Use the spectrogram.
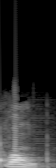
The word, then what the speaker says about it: won't: அப்போ இதை நம்ம நெகட்டிவ் படிக்கும்போது won't உச்சரிவு பாருங்க, அது won't இல்லை, won't, WONT.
